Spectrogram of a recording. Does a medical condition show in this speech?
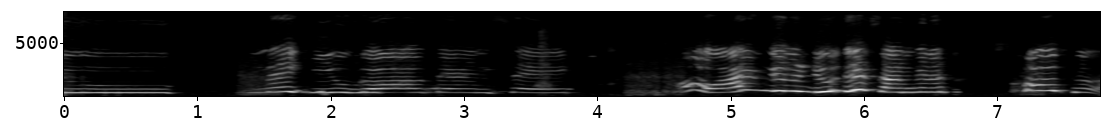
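Yes: quadriplegic cerebral palsy.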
